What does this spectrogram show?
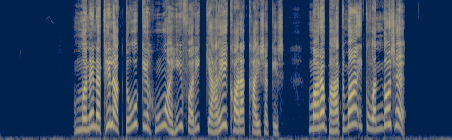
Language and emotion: Gujarati, disgusted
